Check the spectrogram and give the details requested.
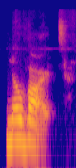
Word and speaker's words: Nova Art: No, I said I definitely pronounced that really hard for you. Novart.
